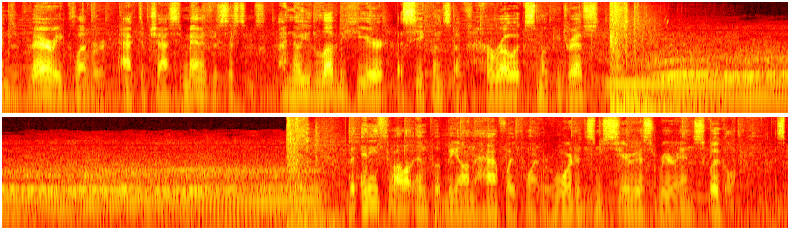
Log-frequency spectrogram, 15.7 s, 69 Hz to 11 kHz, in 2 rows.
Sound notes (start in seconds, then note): 6.3 car engine revving; 10.6 transition thudding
